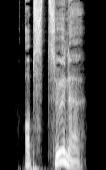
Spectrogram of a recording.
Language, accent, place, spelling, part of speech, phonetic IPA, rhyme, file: German, Germany, Berlin, obszöne, adjective, [ɔpsˈt͡søːnə], -øːnə, De-obszöne.ogg
- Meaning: inflection of obszön: 1. strong/mixed nominative/accusative feminine singular 2. strong nominative/accusative plural 3. weak nominative all-gender singular 4. weak accusative feminine/neuter singular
